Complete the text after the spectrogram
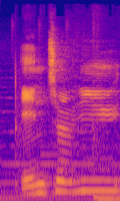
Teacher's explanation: in british english you can say interview you pronounce the t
